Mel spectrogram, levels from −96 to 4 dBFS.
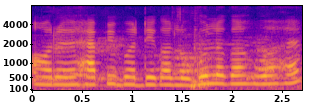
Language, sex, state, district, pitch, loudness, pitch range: Hindi, female, Punjab, Kapurthala, 260 Hz, -17 LUFS, 255-285 Hz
